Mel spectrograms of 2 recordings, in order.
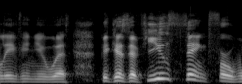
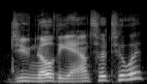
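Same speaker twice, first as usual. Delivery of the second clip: ordinary talk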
